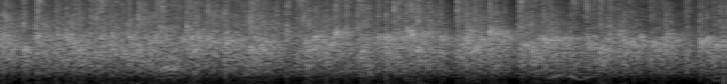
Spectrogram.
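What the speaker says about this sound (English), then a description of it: "I appreciate that applause" An audience at a CEO panel forum applauds in a dense, sustained wash of clapping that holds steady from start to end, with no clear voices above it.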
